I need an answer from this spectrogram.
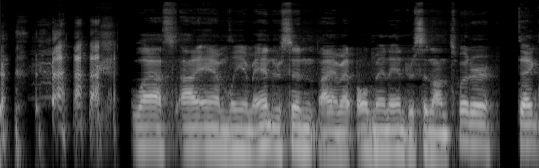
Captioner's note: laughter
